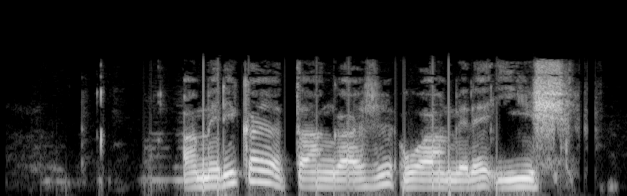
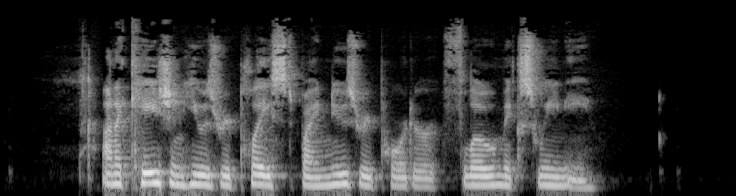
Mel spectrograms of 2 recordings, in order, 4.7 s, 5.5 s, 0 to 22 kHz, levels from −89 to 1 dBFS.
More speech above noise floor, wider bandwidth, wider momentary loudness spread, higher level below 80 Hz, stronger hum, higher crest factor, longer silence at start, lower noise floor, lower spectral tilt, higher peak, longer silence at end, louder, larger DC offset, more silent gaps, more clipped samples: second, 37 dB vs 60 dB; second, 7.6 kHz vs 16 kHz; first, 18 LU vs 12 LU; first, -46 dBFS vs -54 dBFS; neither; about the same, 14 dB vs 18 dB; first, 1.15 s vs 0.6 s; second, -50 dBFS vs -77 dBFS; first, -5.5 dB/octave vs -3.5 dB/octave; about the same, 0 dBFS vs 0 dBFS; second, 0.4 s vs 1.05 s; first, -13 LUFS vs -17 LUFS; neither; neither; neither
